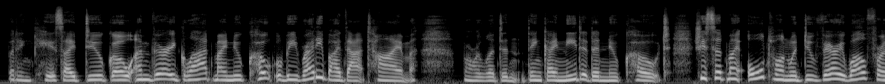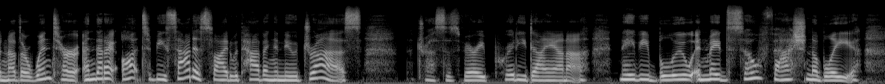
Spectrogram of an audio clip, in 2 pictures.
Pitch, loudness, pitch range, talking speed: 210 Hz, -22 LUFS, 190-230 Hz, 210 wpm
